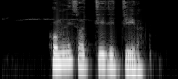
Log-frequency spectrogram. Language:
Oromo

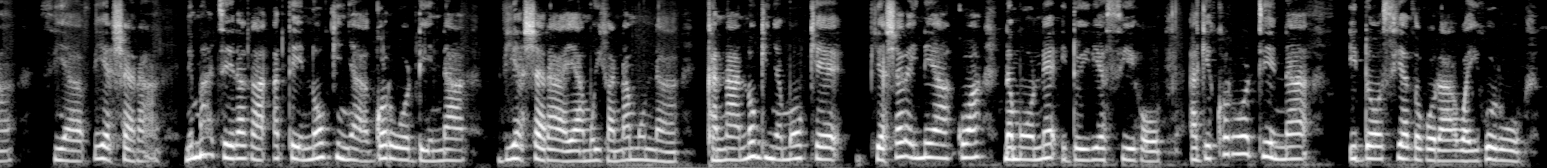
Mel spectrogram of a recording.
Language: Kikuyu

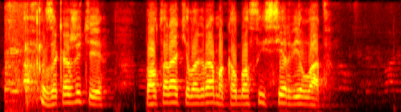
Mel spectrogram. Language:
Russian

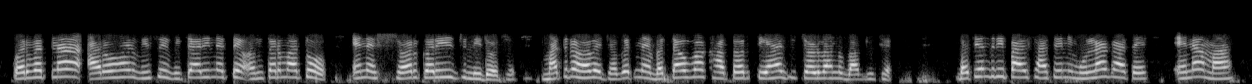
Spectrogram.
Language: Gujarati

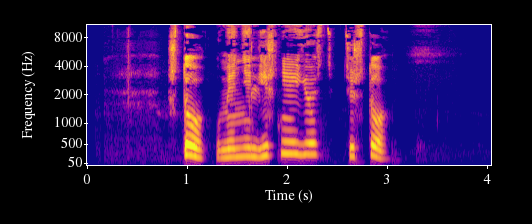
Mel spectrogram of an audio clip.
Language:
Belarusian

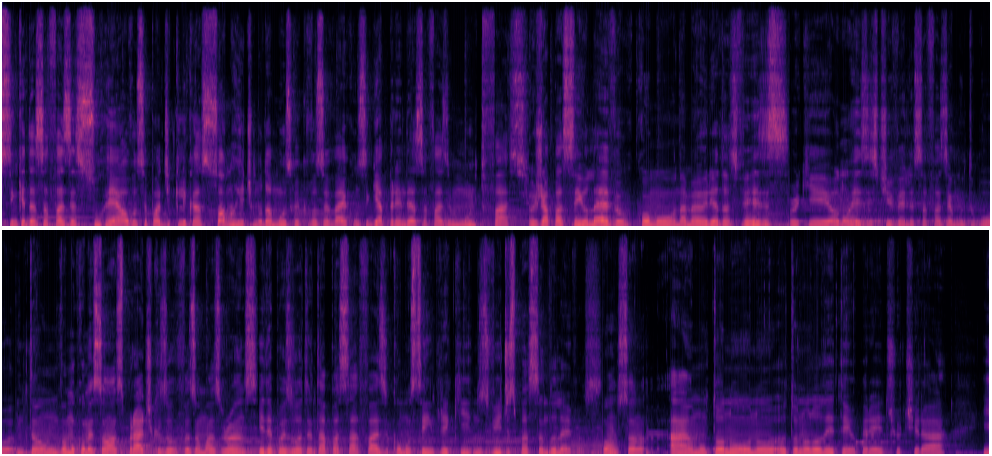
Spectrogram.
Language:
Portuguese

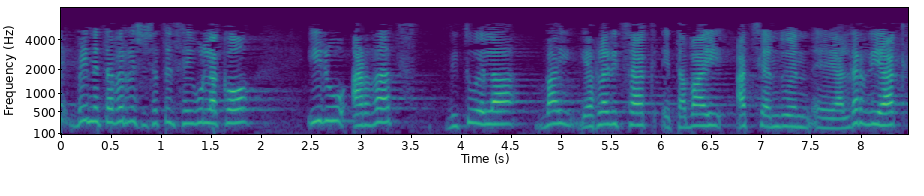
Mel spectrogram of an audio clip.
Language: Basque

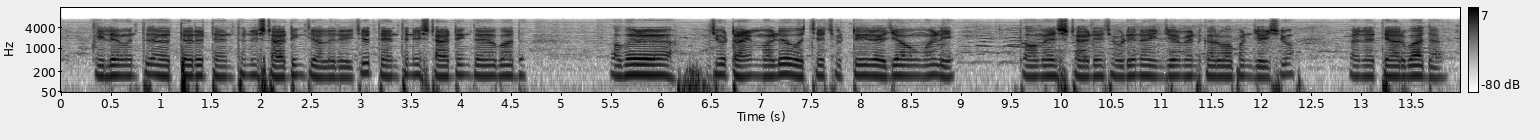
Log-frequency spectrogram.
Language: Gujarati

